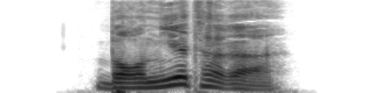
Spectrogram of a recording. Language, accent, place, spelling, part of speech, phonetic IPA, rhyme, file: German, Germany, Berlin, bornierterer, adjective, [bɔʁˈniːɐ̯təʁɐ], -iːɐ̯təʁɐ, De-bornierterer.ogg
- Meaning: inflection of borniert: 1. strong/mixed nominative masculine singular comparative degree 2. strong genitive/dative feminine singular comparative degree 3. strong genitive plural comparative degree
